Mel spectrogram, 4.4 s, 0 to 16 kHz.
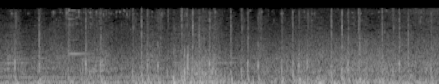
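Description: Horse hooves clip-clop steadily in the video game Witcher 3, a continuous rhythmic trot close by with ambient game sounds behind it.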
